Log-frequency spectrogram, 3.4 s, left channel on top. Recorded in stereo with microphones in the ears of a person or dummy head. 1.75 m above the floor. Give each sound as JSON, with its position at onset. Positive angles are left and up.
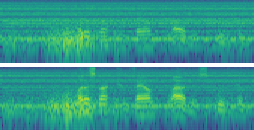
{"t": 0.0, "sound": "a drone", "side_deg": 40}
{"t": 1.0, "sound": "a man speaking", "side_deg": -75}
